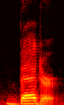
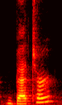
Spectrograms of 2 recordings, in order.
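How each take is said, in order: First: The middle consonant sounds like a D. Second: The middle consonant is a clear T.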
